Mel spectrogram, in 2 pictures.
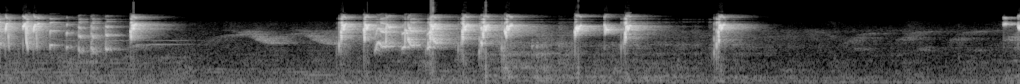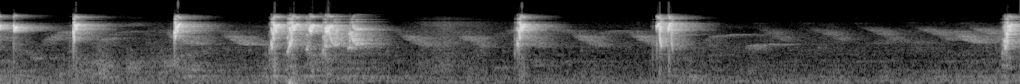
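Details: Female lovebird calling to draw a trilling response from other lovebirds; repeated bursts of piercing, harsh high chirps, some runs rapid and clustered, others single sharp notes spaced about a second apart.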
